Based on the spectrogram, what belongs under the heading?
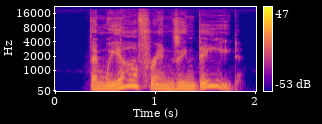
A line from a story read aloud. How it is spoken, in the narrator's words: said the voice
